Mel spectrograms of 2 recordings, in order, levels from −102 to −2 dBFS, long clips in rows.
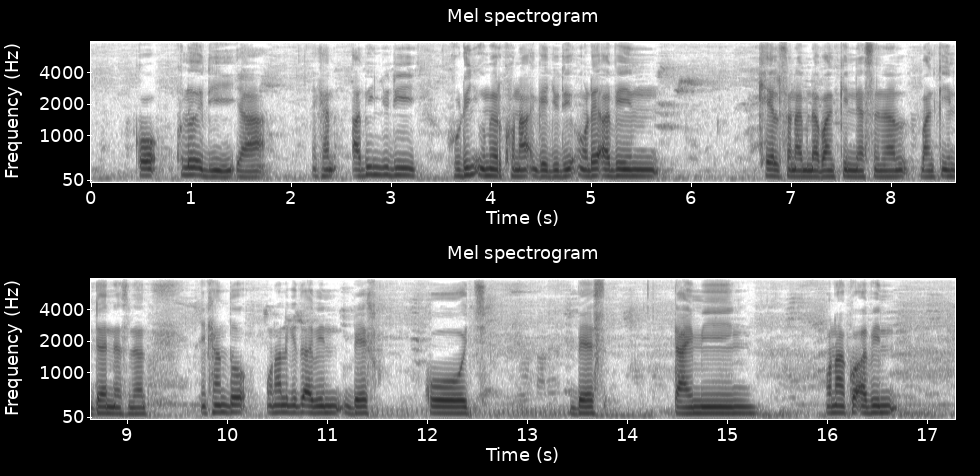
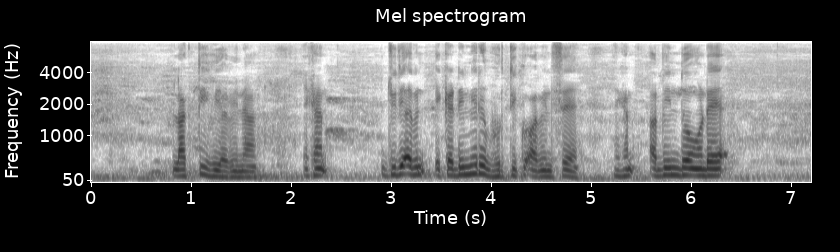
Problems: constant background noise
